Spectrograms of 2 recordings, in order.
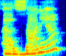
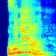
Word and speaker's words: Zanara: It's Zania? Zainara. I can actually clarify that is Zanara, and thank you so much, Zin. Zanara, sorry that I got your name wrong.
